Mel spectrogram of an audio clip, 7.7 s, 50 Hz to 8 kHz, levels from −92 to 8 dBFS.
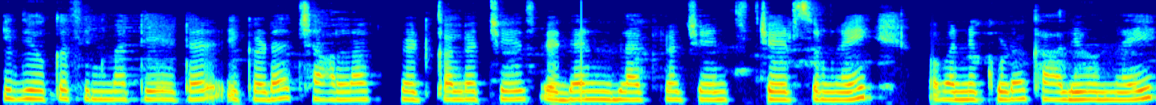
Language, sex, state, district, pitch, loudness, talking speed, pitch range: Telugu, female, Telangana, Karimnagar, 225 Hz, -24 LUFS, 155 wpm, 220-230 Hz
